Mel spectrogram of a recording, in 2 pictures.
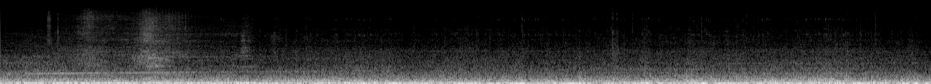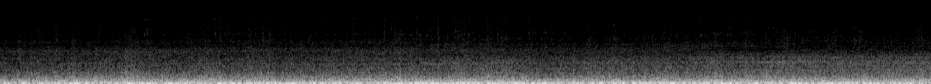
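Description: Steady low rumble of a car driving along a highway, heard from inside the cabin: engine and tyre-on-road noise. A brief rise in hiss comes about a second in.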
